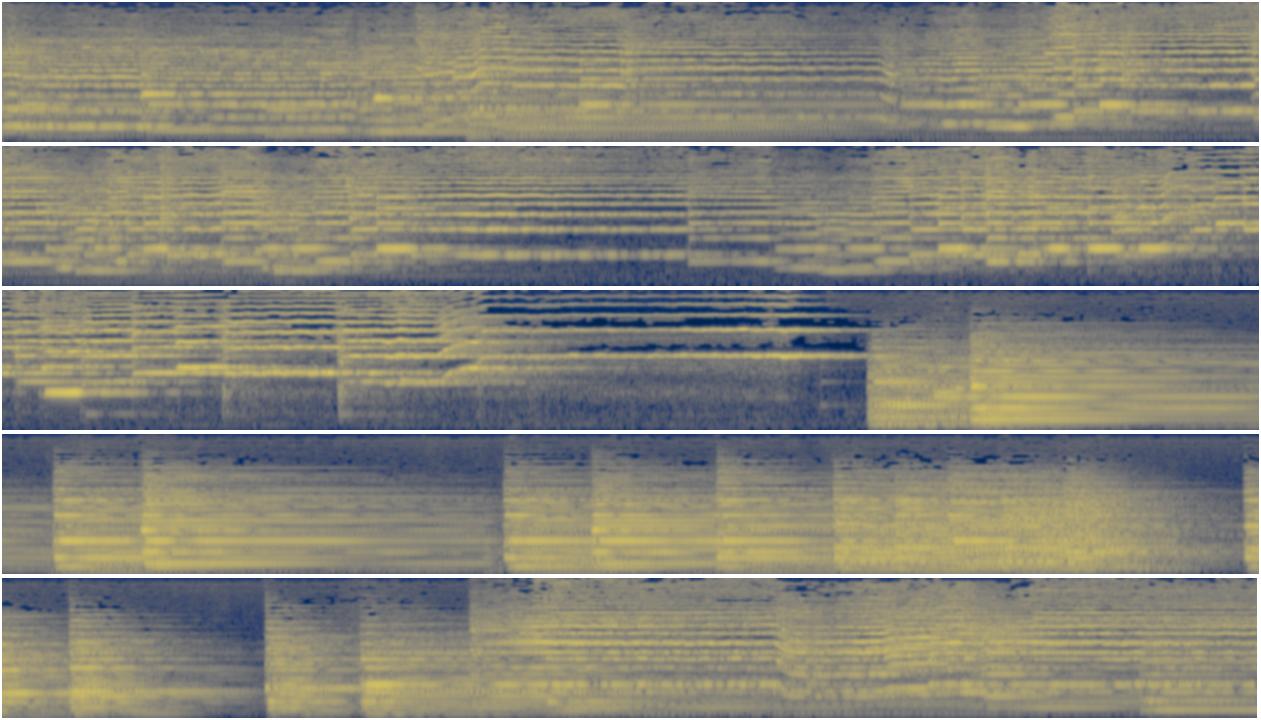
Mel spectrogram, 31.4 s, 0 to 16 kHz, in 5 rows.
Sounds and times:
Violin, fiddle: 0.0s - 18.0s, 25.2s - 31.4s.

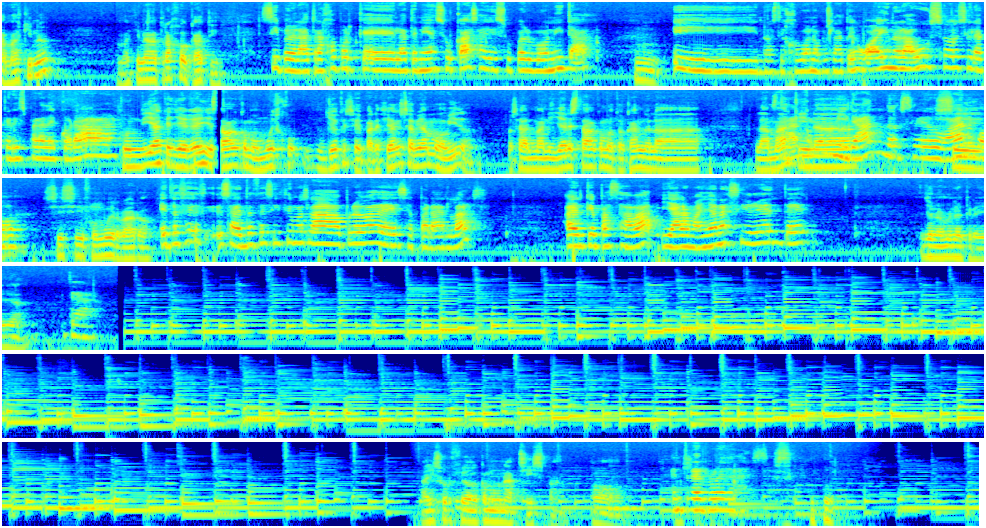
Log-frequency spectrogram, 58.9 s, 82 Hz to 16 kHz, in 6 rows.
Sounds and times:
Speech: 1.2s - 24.4s, 28.8s - 30.4s, 53.3s - 57.4s.

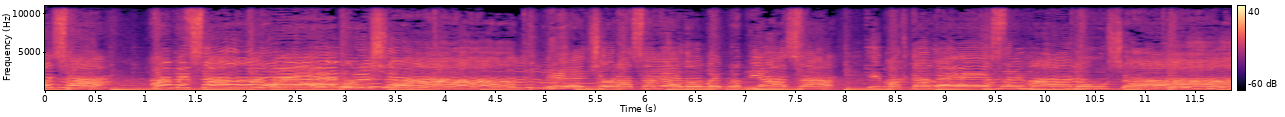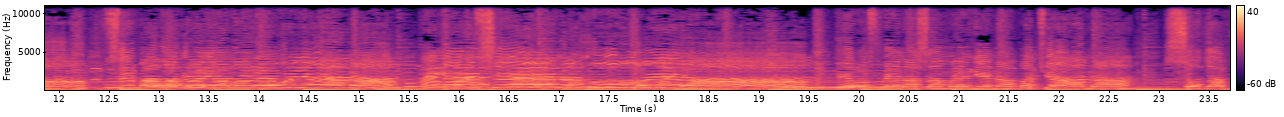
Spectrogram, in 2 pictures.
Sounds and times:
Music: 0.0s - 23.7s.

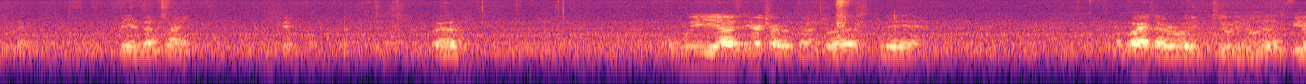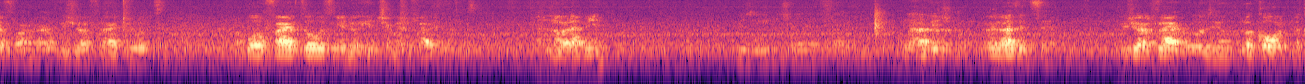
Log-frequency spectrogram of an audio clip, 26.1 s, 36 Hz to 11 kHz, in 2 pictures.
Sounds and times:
Speech: 1.2s - 2.0s, 6.6s - 9.3s, 11.2s - 14.8s, 15.4s - 17.8s, 18.4s - 19.2s, 20.4s - 23.7s, 24.3s - 26.1s.

